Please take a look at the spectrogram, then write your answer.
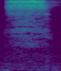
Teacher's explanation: When you make the s sound, place your hand on your throat. You will notice that there is no vibration. This is because the s sound is an unvoiced sound.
